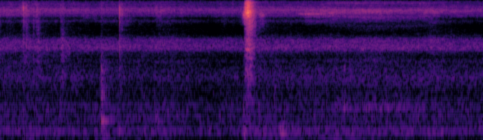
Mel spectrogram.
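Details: A small dog gives one or two brief nasal sneezes in a quiet indoor room, a learned pretend "cold" sneeze to get people food, not illness.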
